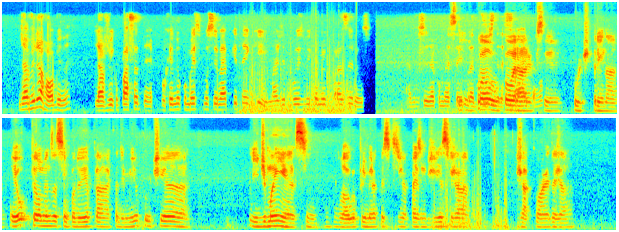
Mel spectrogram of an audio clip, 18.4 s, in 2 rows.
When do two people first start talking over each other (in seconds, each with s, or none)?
6.8 s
